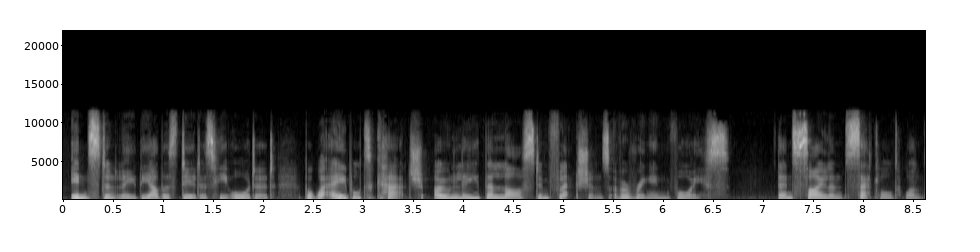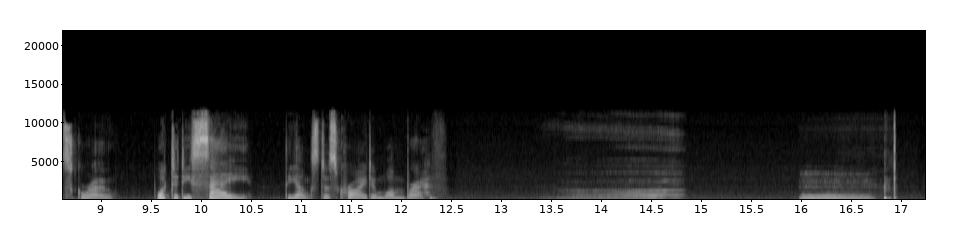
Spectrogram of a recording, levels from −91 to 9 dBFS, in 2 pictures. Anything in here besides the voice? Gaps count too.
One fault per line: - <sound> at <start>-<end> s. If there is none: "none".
- breath at 13.3-14.9 s
- sigh at 16.0-17.0 s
